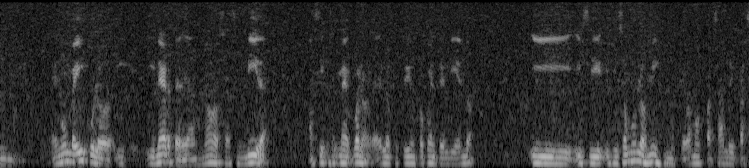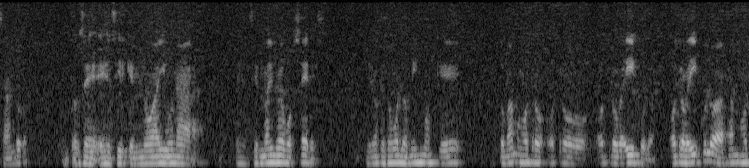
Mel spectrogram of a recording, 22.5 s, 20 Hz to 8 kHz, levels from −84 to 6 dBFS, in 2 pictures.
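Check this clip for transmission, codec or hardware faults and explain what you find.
The faults here come from an aggressive noise suppressor, not the codec or the link: steady artefacts across the whole clip, plus repeated bites out of the speech itself.

Noise suppressor artifacts run from start to finish. The suppressor estimates which frequency bands hold steady background noise and pulls them down frame by frame, here by about 18 dB. The room noise, which sits about 13 dB below the speech, dips away in the gaps and swells back under the talking.

Speech cut by the noise suppressor shows up eight times: 0.09–4.04 s, 4.63–7.12 s, 8.57–9.35 s, 9.95–13.18 s, 14.09–16.09 s, 16.73–17.05 s, 17.79–18.20 s and 18.73–22.18 s. The suppressor mistook quieter parts of the speech for noise and turned them down with the background, by up to about 19 dB at the deepest. It's patchy within each stretch, from a brief moment to well over a second in the longer spans, so softer sounds and word endings come out swallowed or faint. 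The call microphone path's band limit, with nothing above 8 kHz, is normal.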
